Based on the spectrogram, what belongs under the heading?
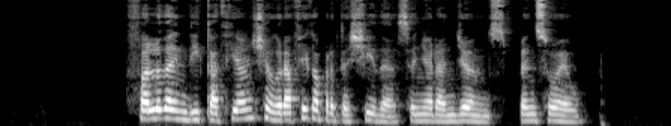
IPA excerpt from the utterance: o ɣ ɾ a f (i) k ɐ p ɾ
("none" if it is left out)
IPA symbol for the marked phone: i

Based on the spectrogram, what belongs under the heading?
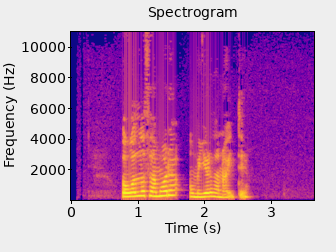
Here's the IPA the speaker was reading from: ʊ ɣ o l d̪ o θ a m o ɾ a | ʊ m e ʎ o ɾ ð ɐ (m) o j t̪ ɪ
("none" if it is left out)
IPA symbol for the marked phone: n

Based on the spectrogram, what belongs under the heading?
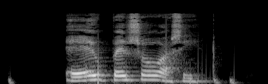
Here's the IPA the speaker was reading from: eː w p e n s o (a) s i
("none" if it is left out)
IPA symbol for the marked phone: a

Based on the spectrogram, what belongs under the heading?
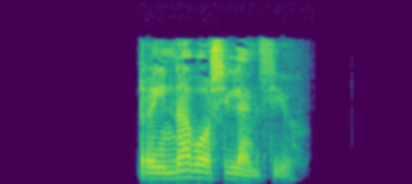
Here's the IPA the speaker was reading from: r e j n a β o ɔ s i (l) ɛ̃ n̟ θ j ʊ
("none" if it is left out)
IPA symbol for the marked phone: l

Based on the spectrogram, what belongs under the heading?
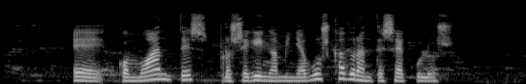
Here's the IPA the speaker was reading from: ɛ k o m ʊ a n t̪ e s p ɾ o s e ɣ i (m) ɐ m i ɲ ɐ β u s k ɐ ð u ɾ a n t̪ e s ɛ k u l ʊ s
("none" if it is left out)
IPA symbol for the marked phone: ŋ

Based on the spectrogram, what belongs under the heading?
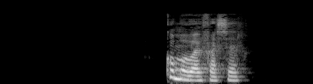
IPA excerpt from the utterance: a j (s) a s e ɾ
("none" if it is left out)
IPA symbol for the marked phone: f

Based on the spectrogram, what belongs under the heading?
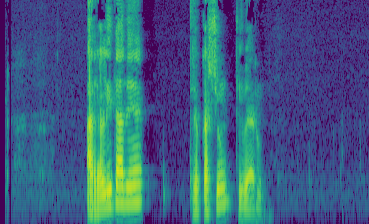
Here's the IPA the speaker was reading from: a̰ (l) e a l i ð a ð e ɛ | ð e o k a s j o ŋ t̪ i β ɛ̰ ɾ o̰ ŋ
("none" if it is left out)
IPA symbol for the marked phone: r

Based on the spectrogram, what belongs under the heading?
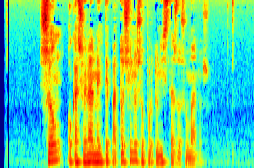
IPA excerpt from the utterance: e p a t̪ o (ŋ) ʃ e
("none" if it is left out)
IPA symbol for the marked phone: none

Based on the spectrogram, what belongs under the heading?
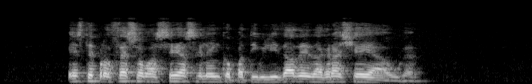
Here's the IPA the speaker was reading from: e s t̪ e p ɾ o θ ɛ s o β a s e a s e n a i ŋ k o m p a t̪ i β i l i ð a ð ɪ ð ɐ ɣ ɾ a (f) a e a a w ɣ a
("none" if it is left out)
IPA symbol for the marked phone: ʃ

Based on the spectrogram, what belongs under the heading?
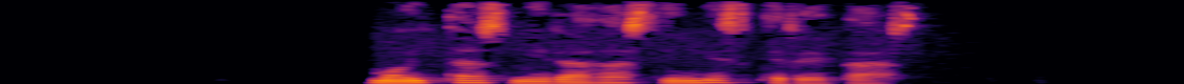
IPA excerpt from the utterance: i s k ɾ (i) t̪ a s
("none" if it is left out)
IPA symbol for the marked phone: e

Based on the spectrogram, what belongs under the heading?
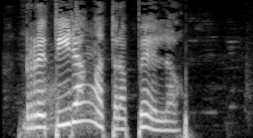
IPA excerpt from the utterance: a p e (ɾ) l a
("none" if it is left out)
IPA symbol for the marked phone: none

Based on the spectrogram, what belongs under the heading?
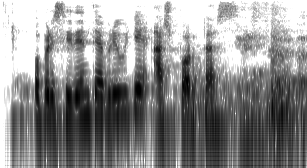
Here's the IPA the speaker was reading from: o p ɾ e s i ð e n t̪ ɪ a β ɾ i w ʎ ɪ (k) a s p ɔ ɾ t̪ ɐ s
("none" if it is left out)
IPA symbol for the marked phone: ʔ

